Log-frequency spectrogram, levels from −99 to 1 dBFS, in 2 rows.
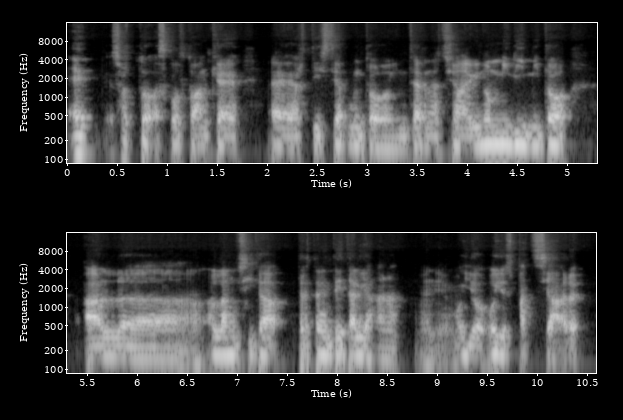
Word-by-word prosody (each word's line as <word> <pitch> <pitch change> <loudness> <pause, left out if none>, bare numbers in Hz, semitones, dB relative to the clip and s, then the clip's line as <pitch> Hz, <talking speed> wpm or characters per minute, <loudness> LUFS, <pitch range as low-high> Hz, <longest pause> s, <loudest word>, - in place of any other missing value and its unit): e 120 0 0
sotto - - -2
ascolto - - -4
anche, 75 -1 -1 0.3
ehm, 80 -2 +1
artisti 75 - -5
appunto 80 -2 0
internazionali, 80 +1 -2
non 85 +1 +5
mi 85 0 +5
limito 80 -1 +3 0.4
al 80 +1 +4
alla 75 +2 +1
musica 80 -1 0
prettamente 80 -2 0
italiana, 75 -3 0 0.2
ehm, - - -13
voglio 80 0 -2
voglio 85 -1 +1
spaziare. - - -1
80 Hz, 115 wpm, -25 LUFS, 75-85 Hz, 0.4 s, non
